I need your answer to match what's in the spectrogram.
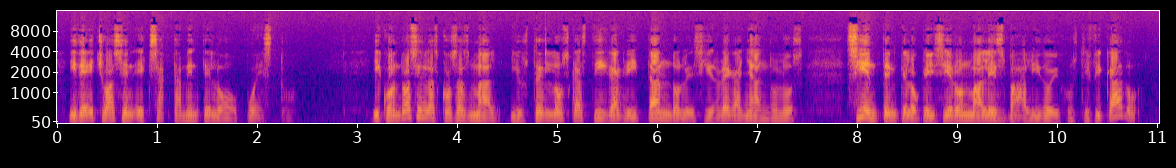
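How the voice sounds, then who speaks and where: Man, seminar lecture, measured and explanatory, mellow tone, slightly muffled recording. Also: medium pitch, dry recording. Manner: measured, explanatory, addresses the audience directly. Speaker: seminar speaker.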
